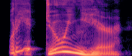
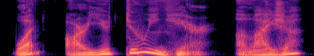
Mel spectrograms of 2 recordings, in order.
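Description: First: "doing" lifted high, then falling away; stress on DOING. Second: Lightly voiced low, measured divine question; voice of the Lord. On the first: Acted. God pressing Elijah in the cave, pointed stress on "doing". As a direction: ask it again pointedly, pitch jumping on "doing". Repeats God's question to Elijah. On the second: God questioning Elijah in the cave, lightly voiced low question. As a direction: ask it low and deliberate, lightly in character. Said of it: "the word of the Lord came to him".

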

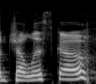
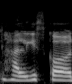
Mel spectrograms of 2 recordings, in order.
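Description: First: Jalisco said the native way, chuh-lis-koh; correct Jalisco. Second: Jalisco said with an h sound, hah-LEES-coh; mispronounced Jalisco. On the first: Shown as a demonstration. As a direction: Jalisco with a ch sound, rising at the end. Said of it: "but be nice, guys". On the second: Retold or imitated. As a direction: Jalisco as hah-lis-co, a non-native reading. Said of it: "the U F O researcher who compiled the videos called".

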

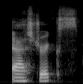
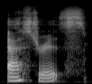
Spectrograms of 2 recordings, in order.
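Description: First: "asterisks" with the k sounded, "ASS-triks"; quiet second try at "asterisks", k restored before the final s; corrected asterisks. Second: "asterisks" said as "ASS-trits"; "asterisks" slurred to two syllables, ending in "ts" without the k; mispronounced asterisks. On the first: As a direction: say "asterisks" softly, ending in "-iks". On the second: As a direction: drop the middle syllable of "asterisks" and end it in "-its". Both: Real, not acted. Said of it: "that's not how you say that word".

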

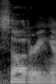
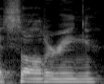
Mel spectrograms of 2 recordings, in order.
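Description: First: Soldering said as "SOD-er-ing"; silent L. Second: Soldering with the L sounded; L pronounced. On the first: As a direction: drop the L in soldering. Corrects word after being questioned. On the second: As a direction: say soldering as "SOL-der-ing". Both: Real, not acted.

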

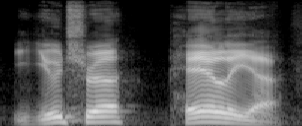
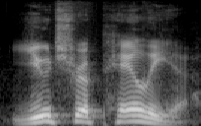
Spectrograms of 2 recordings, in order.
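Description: First: Put-on very slow, loud eutrapelia, drawn out for children to repeat; broad singsong kids theatre. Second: Eutrapelia said slowly, syllable by syllable: yoo-tra-PAY-lee-a; slow careful eutrapelia. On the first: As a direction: sing out eutrapelia like a kids' show host. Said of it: "can you say that with me, boys and girls?". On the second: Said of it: "can you say that with me". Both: Shown as a demonstration.

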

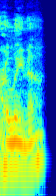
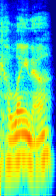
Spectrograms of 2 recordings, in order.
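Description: First: Helena said as huh-LEE-nuh. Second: Helena said as huh-LAY-nuh. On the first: Offering another reading of the title, Helena as huh-LEE-nuh. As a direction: say Helena with a long EE in the middle. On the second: Reading out the film title, Helena as huh-LAY-nuh. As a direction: say Helena with a long AY in the middle. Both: Shown as a demonstration. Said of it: "depending on where you put the emphasis".

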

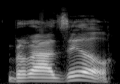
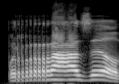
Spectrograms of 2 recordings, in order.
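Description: First: Said in the usual way. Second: "Brazil" loud and punched with a rolled R; showy pronunciation. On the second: Shown as a demonstration. Podcast host introducing a guest's country, showy rolled "Brazil". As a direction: roll the R hard in "Brazil", louder and higher. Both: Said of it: "That's how I wanted to say that".

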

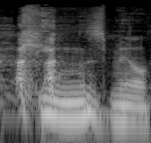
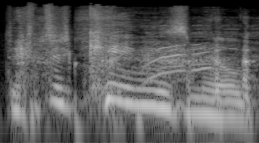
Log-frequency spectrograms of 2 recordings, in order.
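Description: First: Name said through a laugh. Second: Slow, drawn-out put-on voice on the name; character voice. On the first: Real, not acted. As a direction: drop the act and laugh the name. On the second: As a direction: stretch the name out in a mock character voice. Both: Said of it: "you have to put on your character voice also".

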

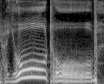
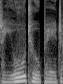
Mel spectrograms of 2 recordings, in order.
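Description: First: "YouTube" stretched very slowly with long oo vowels; drawn-out YouTube. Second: Said in the usual way. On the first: Shown as a demonstration. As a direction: draw out both vowels of "YouTube". Repeats word in exaggerated accent.

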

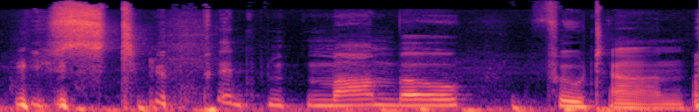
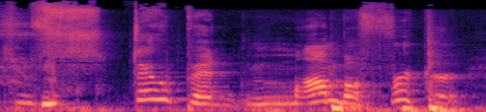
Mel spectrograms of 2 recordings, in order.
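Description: First: Goofy voice. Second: Slow, high cartoon insult; goofy insult voice. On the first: Pretend. Softer goofy variant. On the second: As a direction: drag it out like a cartoon.

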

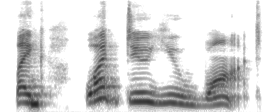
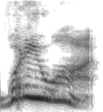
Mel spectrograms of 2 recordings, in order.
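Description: First: Said in the usual way. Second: Intimidating question. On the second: Shown as a demonstration. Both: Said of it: "it can be a very intimidating question".

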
